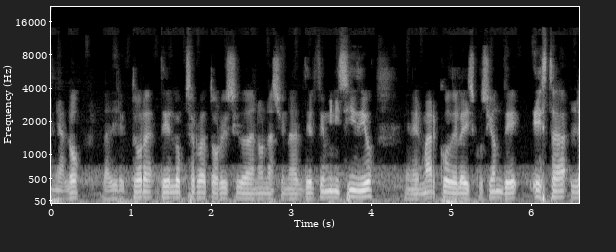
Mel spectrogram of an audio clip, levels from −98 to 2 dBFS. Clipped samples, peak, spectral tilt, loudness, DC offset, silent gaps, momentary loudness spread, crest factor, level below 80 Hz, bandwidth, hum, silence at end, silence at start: under 0.1%; -4 dBFS; -6 dB/octave; -19 LUFS; under 0.1%; none; 10 LU; 16 dB; -36 dBFS; 10 kHz; none; 0 s; 0 s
